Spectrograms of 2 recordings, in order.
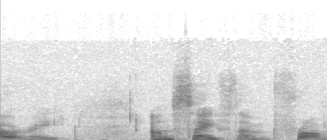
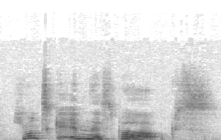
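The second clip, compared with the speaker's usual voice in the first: higher, coaxing question to the cat; pet talk; 6 semitones higher, 4 dB louder than usual. Real, not acted. Coaxing her cat into the box, high pet voice. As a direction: tempt the cat in with a lilt.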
